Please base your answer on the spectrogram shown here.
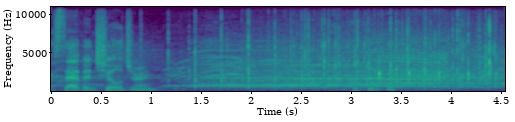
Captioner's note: cheers and applause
